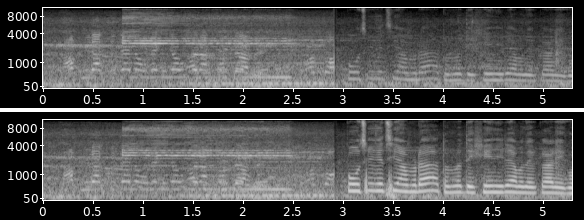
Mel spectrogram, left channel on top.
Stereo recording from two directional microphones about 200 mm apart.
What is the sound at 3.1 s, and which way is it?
A woman's voice, 45° right (ahead or behind).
